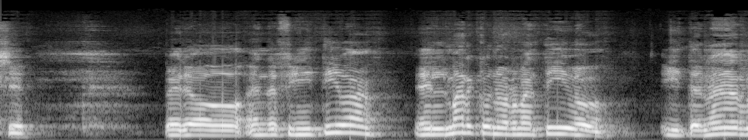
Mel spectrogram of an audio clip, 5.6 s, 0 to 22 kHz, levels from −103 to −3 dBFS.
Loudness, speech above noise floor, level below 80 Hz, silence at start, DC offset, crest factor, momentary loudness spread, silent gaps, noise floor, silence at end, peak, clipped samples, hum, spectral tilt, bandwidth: -14 LUFS; 30 dB; -58 dBFS; 0 s; under 0.1%; 14 dB; 10 LU; none; -44 dBFS; 0 s; -2 dBFS; under 0.1%; none; -7.5 dB/octave; 12 kHz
